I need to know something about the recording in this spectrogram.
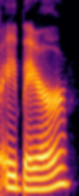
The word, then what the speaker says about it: Hébert: hear me go oh they say that is how you pronounce their last name which looks like Hebert so my ding-dong brain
